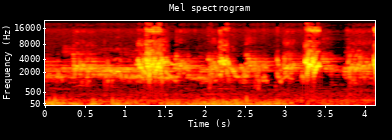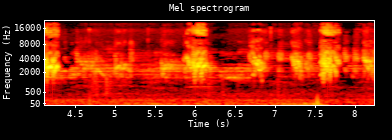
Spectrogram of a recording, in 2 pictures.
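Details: Happy budgerigar chirping: bright, high chirps and short twittery bursts come in irregular clusters about once a second, some louder and sharper, with quieter warbling between them and a soft low rumble underneath.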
